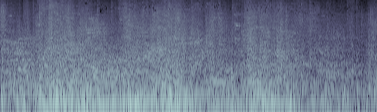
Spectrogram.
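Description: Magic spells crackle and blast in a busy fight.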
